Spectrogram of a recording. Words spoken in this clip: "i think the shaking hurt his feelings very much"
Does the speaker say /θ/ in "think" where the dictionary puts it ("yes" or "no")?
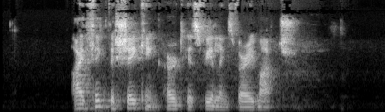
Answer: yes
